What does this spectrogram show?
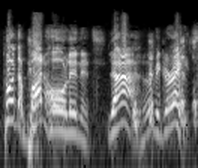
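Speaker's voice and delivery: put-on pleased with himself in a Scottish accent; mock Scottish writer, Shrek-like. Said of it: "fucking sounds like Shrek".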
